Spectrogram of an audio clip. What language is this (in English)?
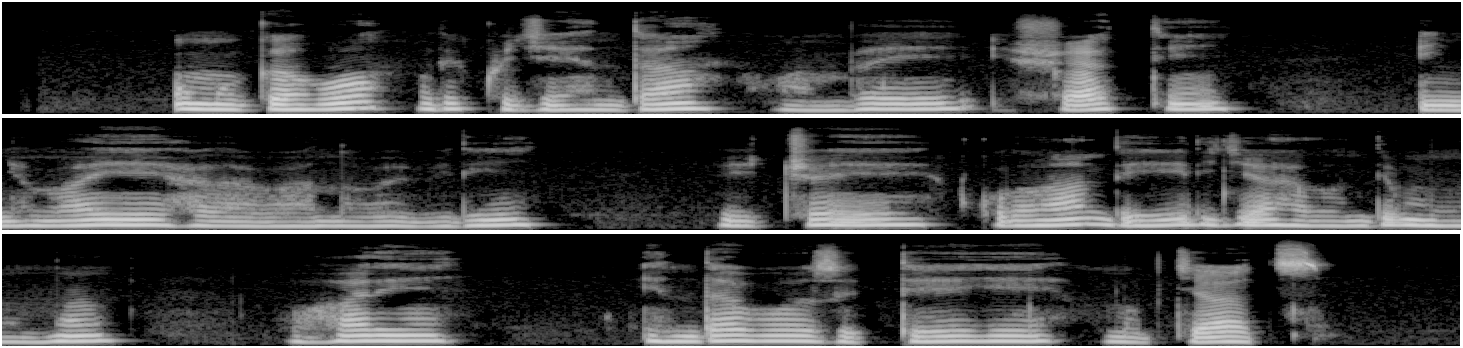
Kinyarwanda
